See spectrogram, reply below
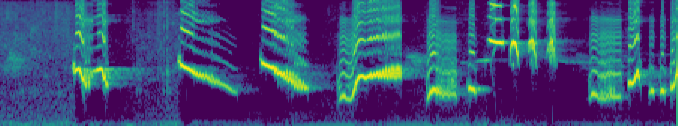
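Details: White-rumped shama in a varied, many-voiced fighting song, used for training and provoking other shamas: rich whistles that slide downward, upward sweeps and warbled phrases, ending with quick chattering notes and short trills.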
